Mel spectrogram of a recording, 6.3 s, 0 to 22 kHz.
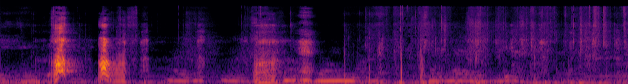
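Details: An 11-week-old Pembroke Welsh Corgi puppy playing under furniture gives two sharp, loud barks about half a second apart near the start, followed by a soft human voice talking and faint rustling.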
